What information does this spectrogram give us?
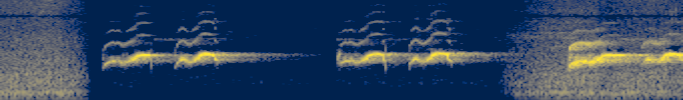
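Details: Fairy Pitta, a summer visitor that breeds on Jeju and is protected in Korea as an endangered species (class II), gives clear, rising-falling double whistles repeated in quick bursts, with faint studio noise before and after.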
